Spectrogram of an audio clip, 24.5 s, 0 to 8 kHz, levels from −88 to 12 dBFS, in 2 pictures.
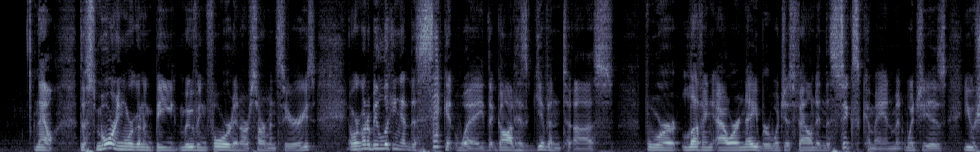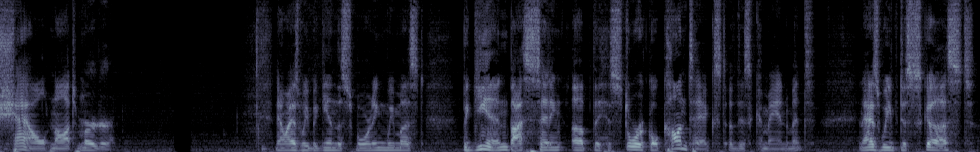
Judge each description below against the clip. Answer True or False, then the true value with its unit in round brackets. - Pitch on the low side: False (145 Hz)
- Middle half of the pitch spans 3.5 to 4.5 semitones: True (4.2 semitones)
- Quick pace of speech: False (165 wpm)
